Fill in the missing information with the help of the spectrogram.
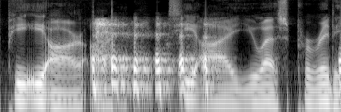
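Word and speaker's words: Peritius: Just like it sounds, Paritus, Paritus.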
